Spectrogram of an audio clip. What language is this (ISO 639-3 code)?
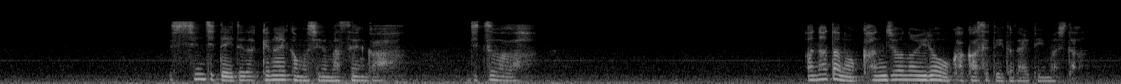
jpn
